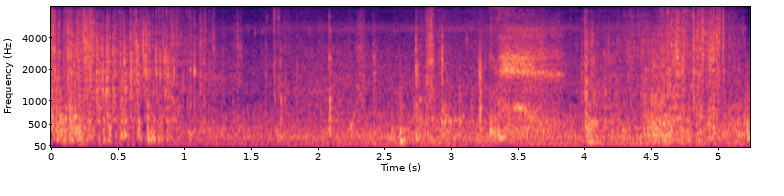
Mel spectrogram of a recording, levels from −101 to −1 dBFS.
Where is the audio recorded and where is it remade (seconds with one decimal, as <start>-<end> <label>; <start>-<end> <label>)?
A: 0.0-5.2 recorded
